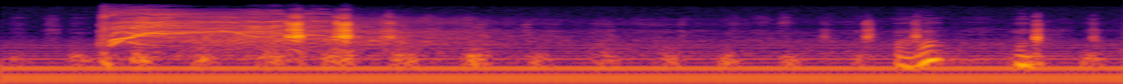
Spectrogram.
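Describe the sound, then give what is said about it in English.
A person's voice imitates a dog panting and whimpering, with a burst of breathy, high-pitched noise followed by short gasping pants and little yelps, moderately loud. “And the dog was like...”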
